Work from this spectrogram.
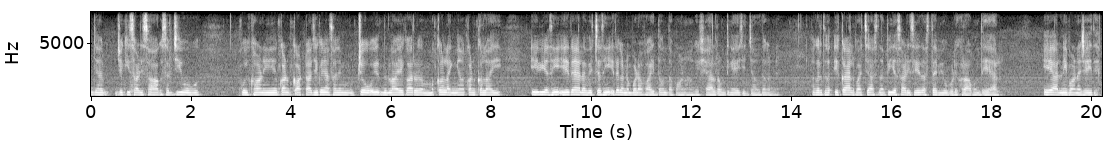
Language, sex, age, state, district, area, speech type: Dogri, female, 45-60, Jammu and Kashmir, Udhampur, rural, spontaneous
